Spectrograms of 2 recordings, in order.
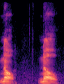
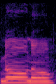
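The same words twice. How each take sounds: First: The refusal sounds firm and cold. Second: The refusal sounds light and giggly. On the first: She is not interested at all. "they give you a strong no" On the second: She is still open to more attention. "giggling and saying like no, no"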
